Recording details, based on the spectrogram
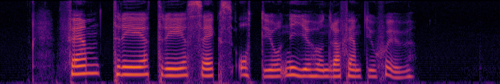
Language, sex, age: Swedish, female, 46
